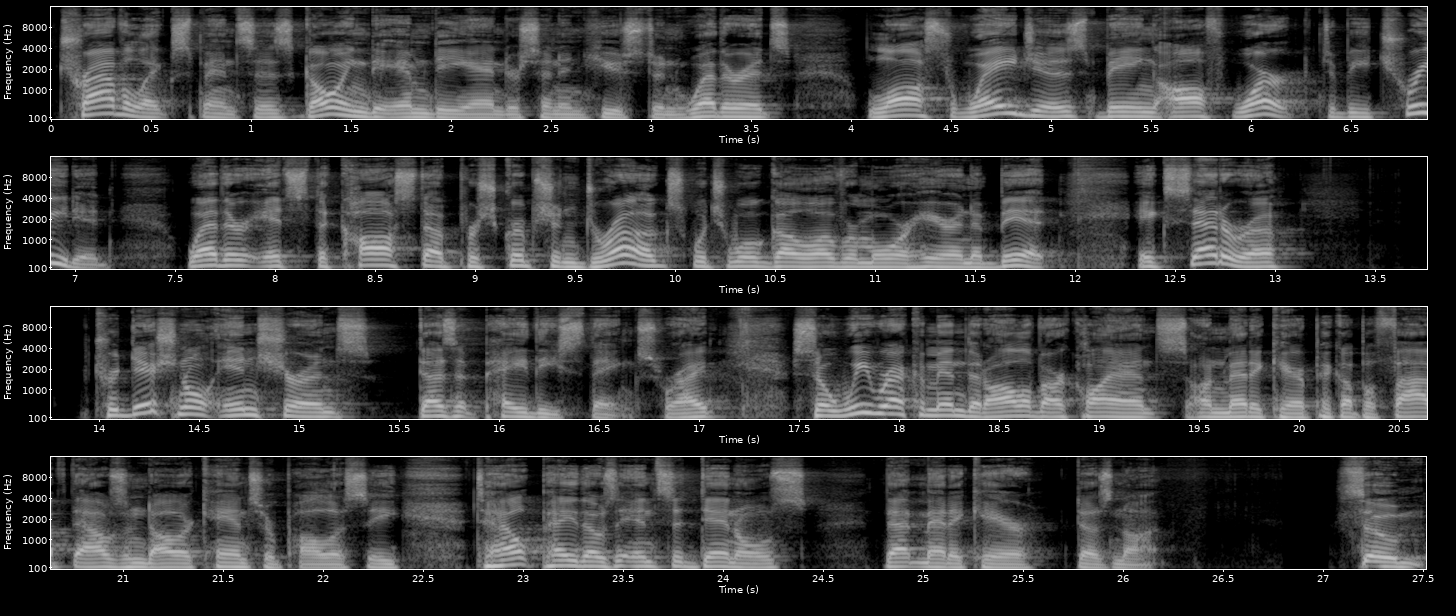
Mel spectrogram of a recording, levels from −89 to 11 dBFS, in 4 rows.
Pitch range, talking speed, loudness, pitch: 125-160 Hz, 150 wpm, -21 LUFS, 140 Hz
